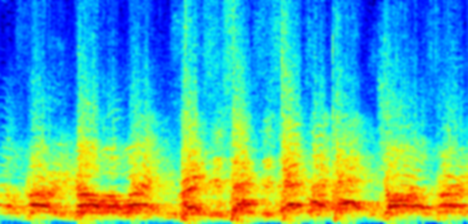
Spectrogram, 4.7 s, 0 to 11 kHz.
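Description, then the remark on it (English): A crowd at the 2017 protest against political scientist Charles Murray chants and shouts in loud, rhythmic bursts, many voices rising together in repeated surges with brief dips between them, dense and continuous throughout. “So this was the 2017 protest against Charles Murray, an accomplished political scientist whose book, The Bell Curve, argued that blacks on average have lower IQs than other ethnic groups.”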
